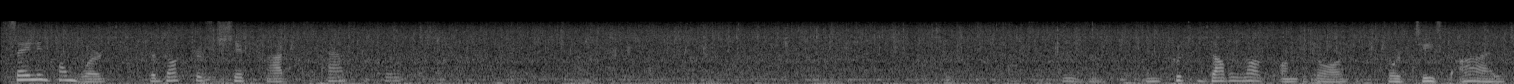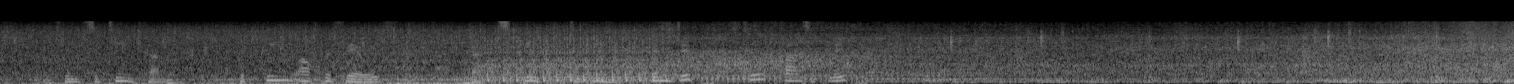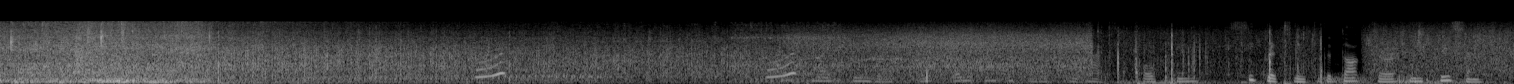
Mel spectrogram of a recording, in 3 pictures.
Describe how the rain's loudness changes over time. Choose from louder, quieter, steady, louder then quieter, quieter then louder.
louder then quieter.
